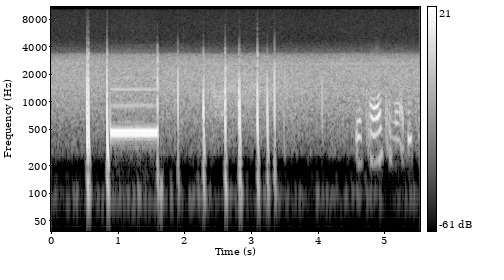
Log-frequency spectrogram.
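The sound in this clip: Touch-tone telephone dialing on a 293 code routed through Chicago to an ESS exchange: one longer tone, then a quick run of short tone pips, then a brief voice-like burst.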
